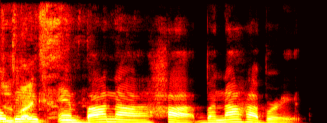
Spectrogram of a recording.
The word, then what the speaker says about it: banaha: With It's spelled pinto just like- beans and banaha bread. Not banana bread, banaha. Banaha bread.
